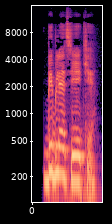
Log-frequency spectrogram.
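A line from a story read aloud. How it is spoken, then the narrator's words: Gloomy. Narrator (Russian): мрачно сообщила Бетси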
